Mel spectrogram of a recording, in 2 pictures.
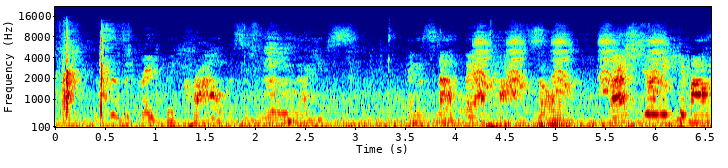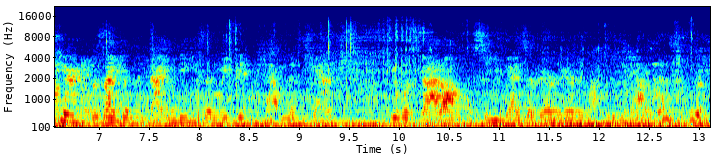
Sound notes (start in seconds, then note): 4.1 bird calling in distance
